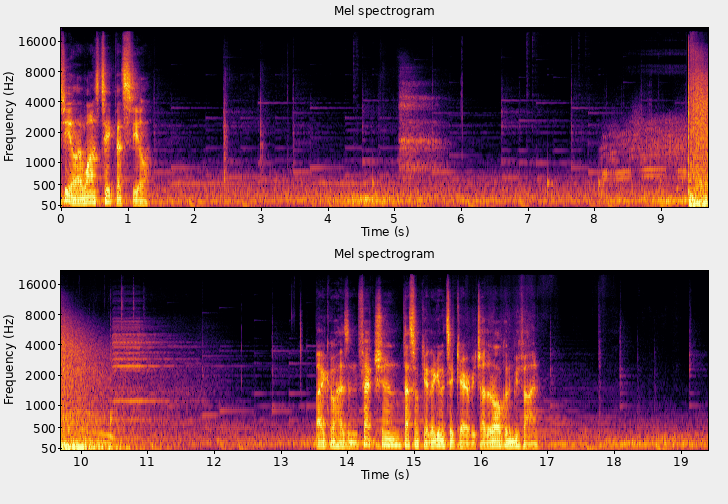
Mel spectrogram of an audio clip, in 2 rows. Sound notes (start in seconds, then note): 4.8 sighs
